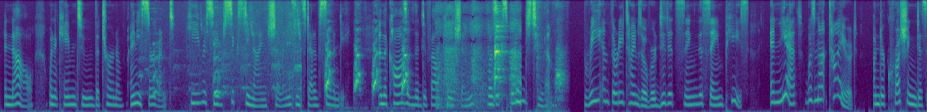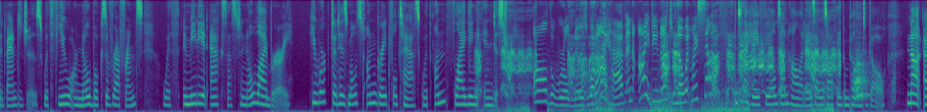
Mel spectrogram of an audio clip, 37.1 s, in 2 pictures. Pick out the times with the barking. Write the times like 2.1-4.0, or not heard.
2.8-11.3, 28.0-36.5.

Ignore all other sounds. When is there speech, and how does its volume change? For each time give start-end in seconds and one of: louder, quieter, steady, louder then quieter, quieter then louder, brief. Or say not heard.
0.0-37.0 steady.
